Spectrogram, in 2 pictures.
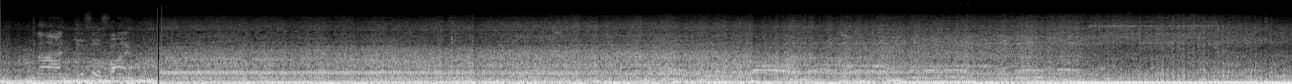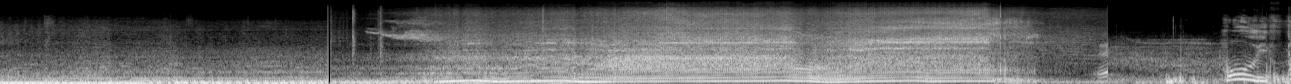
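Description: A 2019 Mercedes-AMG C63 S coupe engine roars loudly and continuously, with a deep exhaust rumble that swells into rising and falling revs near the end, while people talk over it.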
